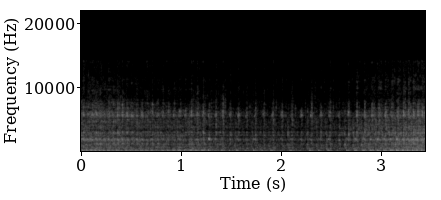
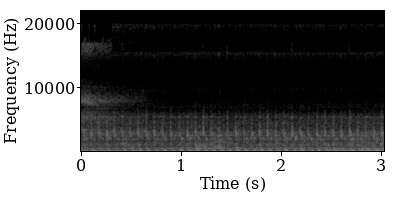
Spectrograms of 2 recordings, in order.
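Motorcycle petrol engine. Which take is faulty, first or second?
first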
